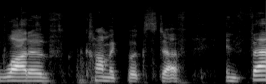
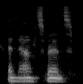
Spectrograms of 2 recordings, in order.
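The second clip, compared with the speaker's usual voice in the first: soft, lower repeat of ANNOUNCEMENTS; quiet echo; 5 semitones lower, 9 dB quieter, faster than usual. Pretend. Host repeating the segment title after the big call, quiet echo. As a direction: drop to a small, quiet ANNOUNCEMENTS.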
